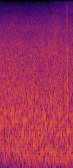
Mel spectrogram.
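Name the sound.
large ocean waves at Shelly Beach, Ballina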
